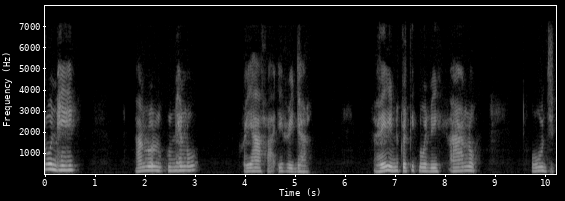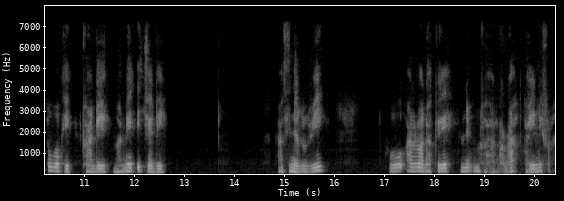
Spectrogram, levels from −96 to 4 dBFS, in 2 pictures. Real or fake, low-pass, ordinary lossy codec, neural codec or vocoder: fake; 7.2 kHz; MP3, 64 kbps; autoencoder, 22.05 kHz, a latent of 192 numbers a frame, VITS, trained on one speaker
